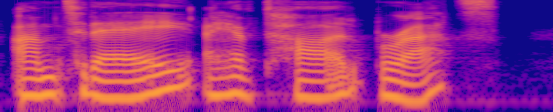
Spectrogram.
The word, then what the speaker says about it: Baratz: Um, today I have Todd Barats, which I've never said your last name out loud. Did I nail it? How do you say it? Barretts, but you could say whatever you want.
